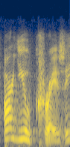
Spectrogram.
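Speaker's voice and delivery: high, disbelieving outburst; you can't be serious; incredulous. Acted. Friend hears poisoning claim, high incredulous outburst.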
